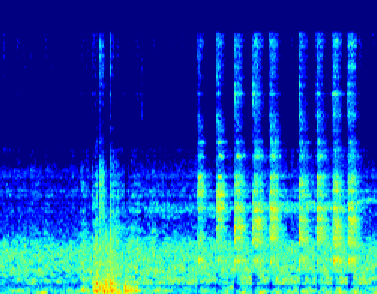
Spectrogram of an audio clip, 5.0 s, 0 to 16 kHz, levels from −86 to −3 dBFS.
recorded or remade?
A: remade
